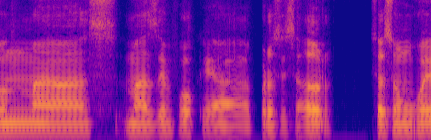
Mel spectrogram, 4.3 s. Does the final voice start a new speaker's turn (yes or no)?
no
